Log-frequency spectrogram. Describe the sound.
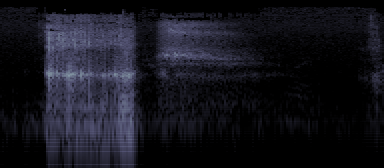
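A person makes a loud, exaggerated snoring sound with the voice: a harsh rattling inhale followed by a softer, airy exhale, alone with no talking.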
